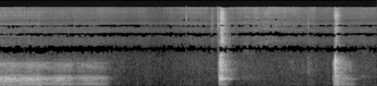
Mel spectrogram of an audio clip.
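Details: A Shih Tzu growls low and rumbling, then gives two sharp, separate barks at a squirrel in a tree, guarding the house.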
